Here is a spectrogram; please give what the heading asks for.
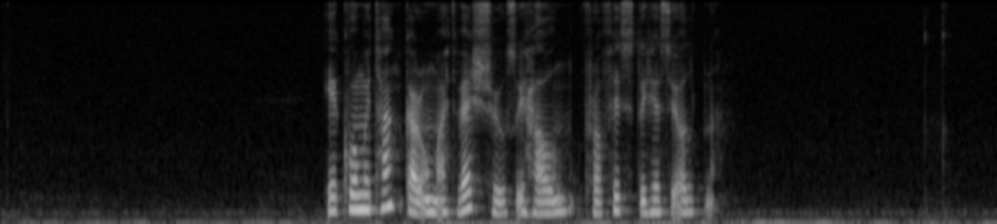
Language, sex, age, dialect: Faroese, female, 36-60, Suðurstreymoy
